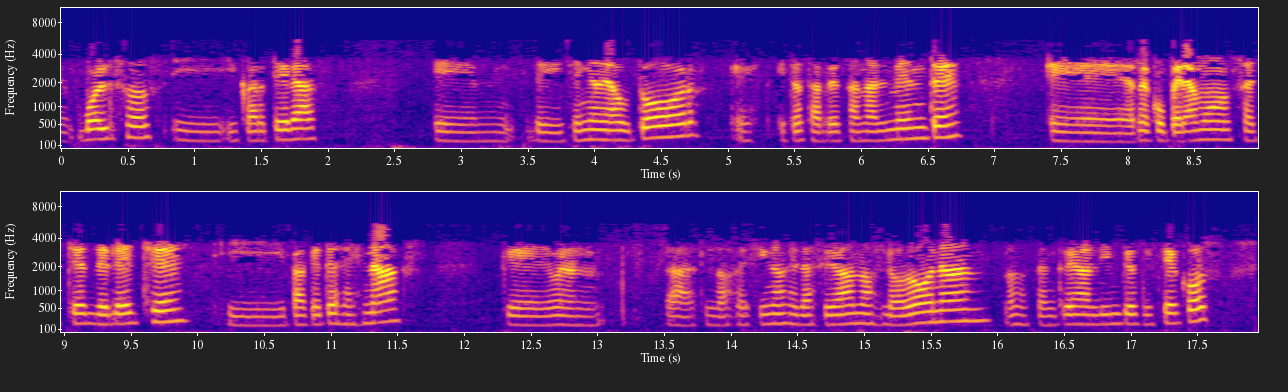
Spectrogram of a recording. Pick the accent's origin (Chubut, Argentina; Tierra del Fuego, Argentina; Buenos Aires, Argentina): Buenos Aires, Argentina; La Salada; born there; yo nací en La Salada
